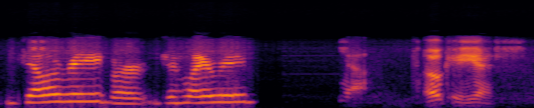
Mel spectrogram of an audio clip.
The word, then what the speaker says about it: Jehoiarib: But I look in the International Standard Bible Encyclopedia, and it says Jehoiarib, and the pronunciation there is Jehoiarib.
